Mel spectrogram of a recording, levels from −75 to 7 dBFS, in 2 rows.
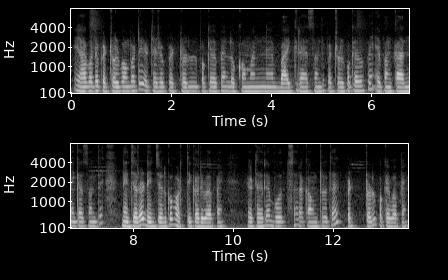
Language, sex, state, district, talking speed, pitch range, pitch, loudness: Odia, male, Odisha, Khordha, 140 wpm, 150-155 Hz, 155 Hz, -18 LUFS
